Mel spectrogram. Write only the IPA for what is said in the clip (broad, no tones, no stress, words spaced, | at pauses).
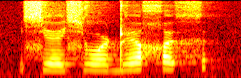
ɕeɕʊː ɖɪχɪx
